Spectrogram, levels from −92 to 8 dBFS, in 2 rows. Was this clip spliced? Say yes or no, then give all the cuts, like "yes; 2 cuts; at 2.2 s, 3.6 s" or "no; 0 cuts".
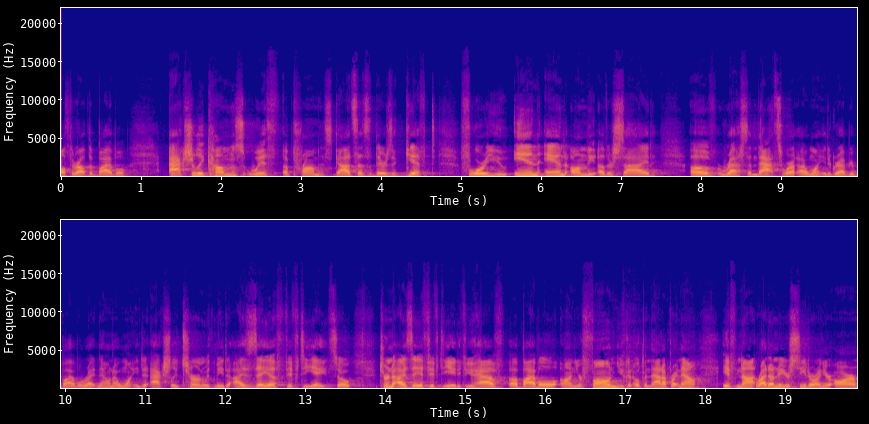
yes; 2 cuts; at 9.2 s, 18.6 s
